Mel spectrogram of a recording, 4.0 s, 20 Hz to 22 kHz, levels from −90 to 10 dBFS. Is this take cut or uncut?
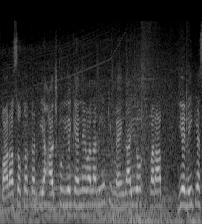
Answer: uncut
